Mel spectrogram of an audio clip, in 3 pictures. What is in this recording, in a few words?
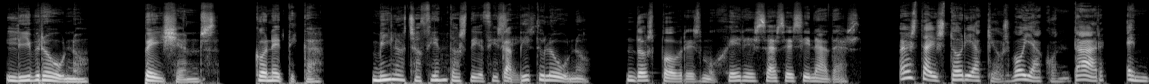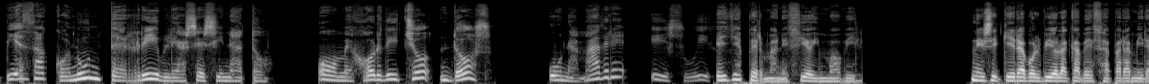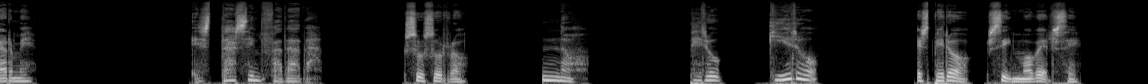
REEL AUDIOBOOKS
